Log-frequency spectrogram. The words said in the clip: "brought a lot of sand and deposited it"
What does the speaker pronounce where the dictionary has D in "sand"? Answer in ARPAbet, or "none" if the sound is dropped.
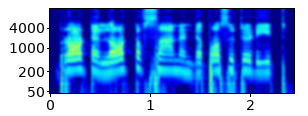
none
